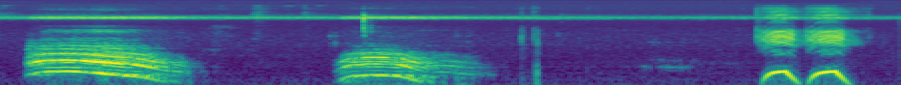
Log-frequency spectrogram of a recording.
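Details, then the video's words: Persian cats in Gujranwala during mating: two long, low, moaning yowls a few seconds apart, a brief click, then two short rising-and-falling whiny calls close together near the end, over a faint constant high whine. "How to cat 🐈 matting video | Persian Cat"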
